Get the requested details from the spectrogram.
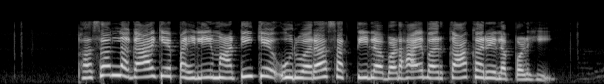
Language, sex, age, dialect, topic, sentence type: Chhattisgarhi, female, 18-24, Western/Budati/Khatahi, agriculture, question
